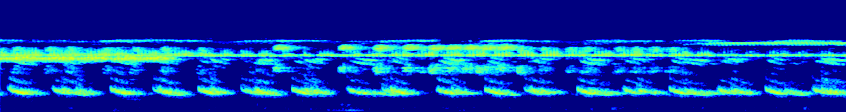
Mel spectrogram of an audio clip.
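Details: Frogs calling at night beside a lake: short downward-sliding croaks repeated about twice a second by several overlapping callers, over a steady high-pitched insect drone.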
